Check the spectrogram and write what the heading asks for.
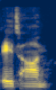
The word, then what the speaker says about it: Eithan: Yeah, well, my name is Eithan Haim, and even though it's spelled Ethan, it's pronounced Eitan.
